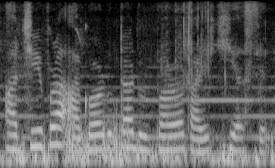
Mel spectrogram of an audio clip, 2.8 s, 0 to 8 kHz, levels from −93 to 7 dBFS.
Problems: constant background noise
